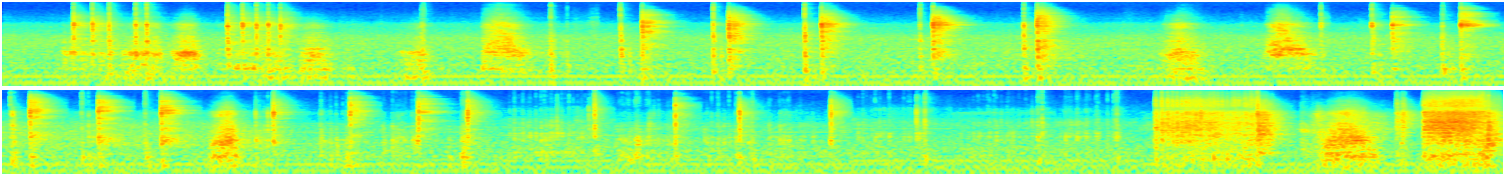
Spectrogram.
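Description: Small magnetic balls clicking and snapping together on a hard surface as rows are pressed into place: irregular sharp clicks, roughly one or two a second, with a longer rattling clatter near the end.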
